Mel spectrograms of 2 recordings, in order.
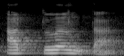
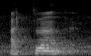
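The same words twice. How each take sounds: First: "Atlanta" slowly, with the last T sounded; full T. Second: "Atlanta" with the last T dropped, "Atlanna"; quicker, shorter "at-LAN-na"; flat T. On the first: Teacher showing the word before dropping T, slow full "Atlanta". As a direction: say "at-lan-TA" syllable by syllable. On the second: Teacher showing the thrown-away T, "Atlanta" as "Atlanna". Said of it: "aquela jogada do T fora". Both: Shown as a demonstration.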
